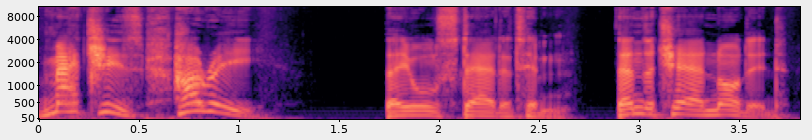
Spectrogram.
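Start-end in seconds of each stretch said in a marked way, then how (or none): 0.0-1.2 high, urgent shouted order; sharp high-pitched urgent cry; shouting. A narrator's reading. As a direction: shout to hurry them along. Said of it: "Victor shouted".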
